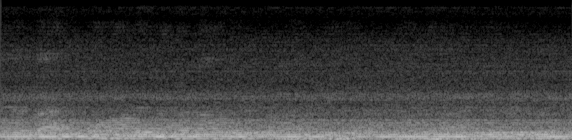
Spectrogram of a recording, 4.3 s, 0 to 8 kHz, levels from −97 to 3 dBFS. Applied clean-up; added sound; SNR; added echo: none; none; none; reverberation time 1.3 s.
